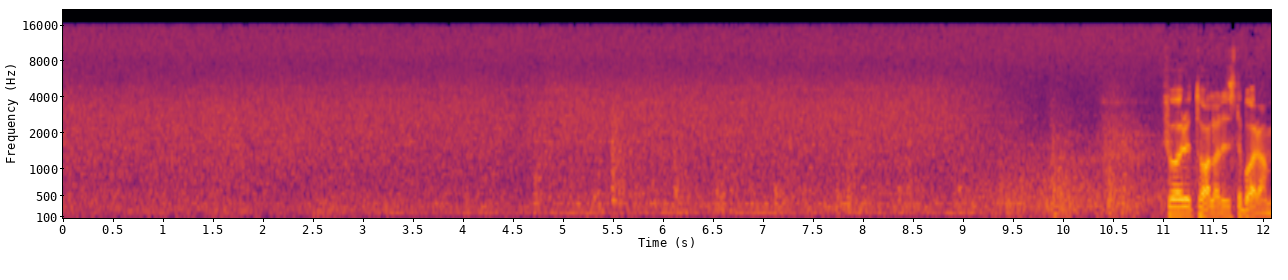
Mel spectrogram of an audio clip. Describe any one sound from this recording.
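Heavy rolling machinery rumbles and hums steadily.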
